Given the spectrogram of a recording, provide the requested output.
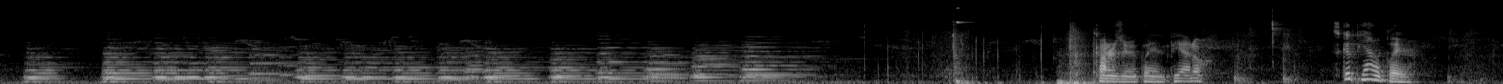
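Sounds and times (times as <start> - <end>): piano chords: 0.0 - 9.0.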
